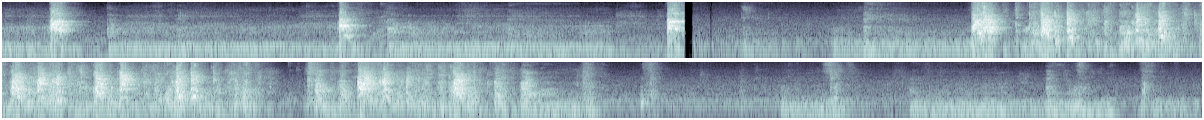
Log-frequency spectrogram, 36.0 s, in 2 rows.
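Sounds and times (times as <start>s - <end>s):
dogs barking: 0.7s - 1.3s, 5.0s - 5.6s, 9.9s - 10.3s, 14.5s - 21.8s, 22.6s - 26.0s.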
